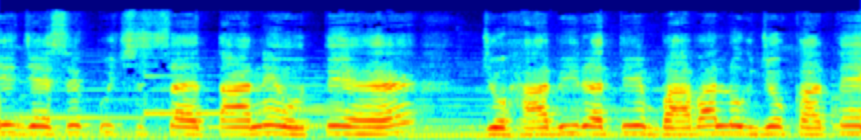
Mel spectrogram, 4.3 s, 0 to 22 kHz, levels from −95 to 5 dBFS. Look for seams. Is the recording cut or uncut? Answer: uncut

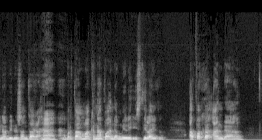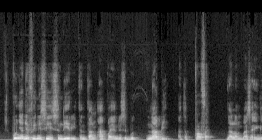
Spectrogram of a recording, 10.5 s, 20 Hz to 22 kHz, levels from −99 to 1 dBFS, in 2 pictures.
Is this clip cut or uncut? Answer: uncut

